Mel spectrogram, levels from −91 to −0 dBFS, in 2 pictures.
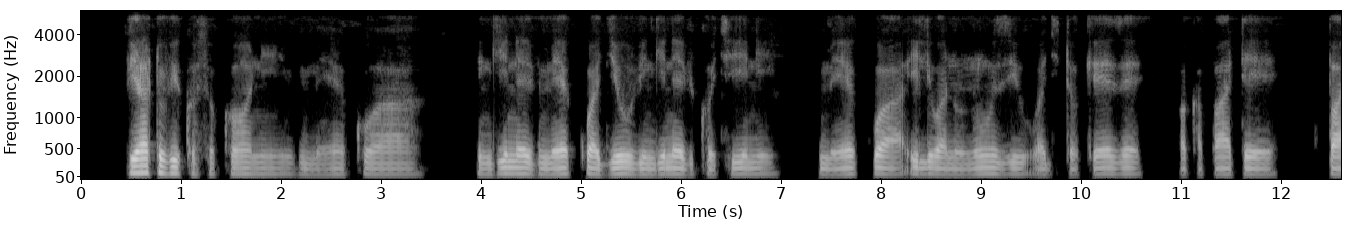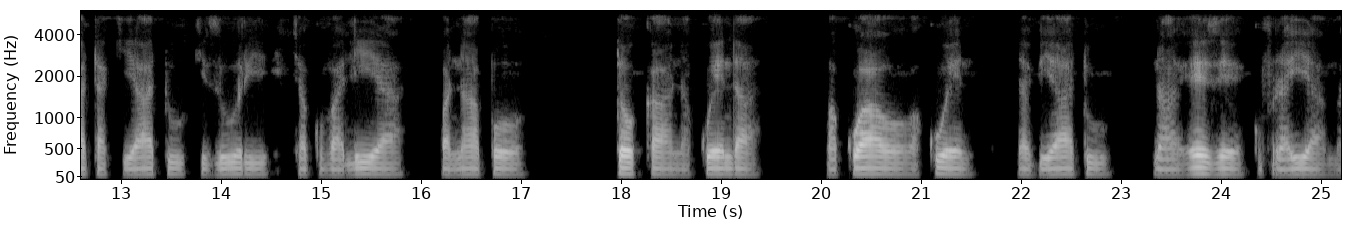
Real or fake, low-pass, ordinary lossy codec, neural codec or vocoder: real; 5.4 kHz; Opus, 32 kbps; none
